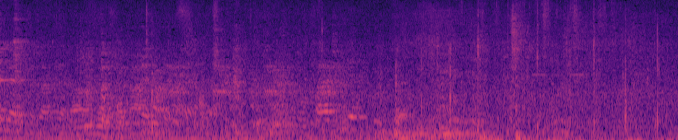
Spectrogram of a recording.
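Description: A small crowd of adults chatters close by.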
